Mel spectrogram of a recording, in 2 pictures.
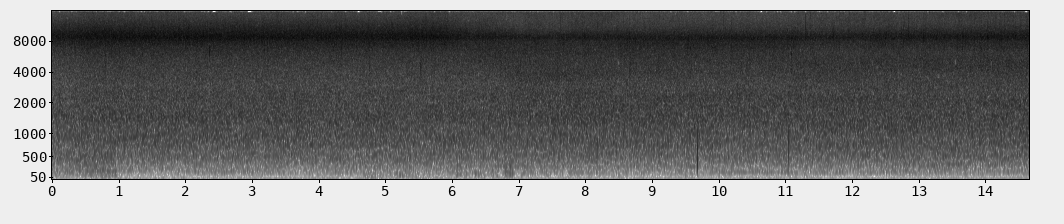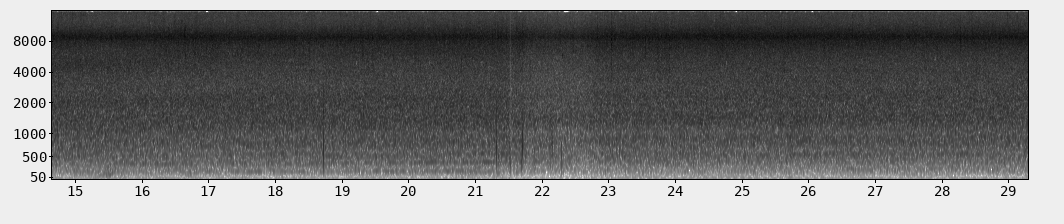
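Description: Heavy monsoon rain pouring down steadily: a dense, even hiss that dips slightly for a moment about three-quarters of the way through.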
